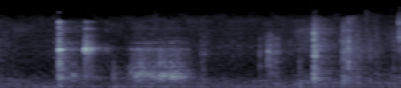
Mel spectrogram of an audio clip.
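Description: A table knife clinking several times against a glass jar of fig jam and a plastic plate, with a short scrape of jam being spread on bread between the clinks.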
